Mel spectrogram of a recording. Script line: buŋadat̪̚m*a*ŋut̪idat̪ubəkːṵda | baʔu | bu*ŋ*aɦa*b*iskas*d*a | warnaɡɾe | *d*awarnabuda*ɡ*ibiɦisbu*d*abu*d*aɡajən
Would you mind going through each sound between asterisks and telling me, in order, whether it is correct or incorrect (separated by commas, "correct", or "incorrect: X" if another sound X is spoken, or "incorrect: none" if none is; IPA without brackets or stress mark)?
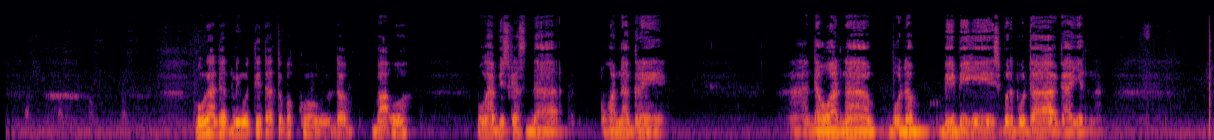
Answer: incorrect: i, correct, correct, correct, correct, incorrect: b, correct, correct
